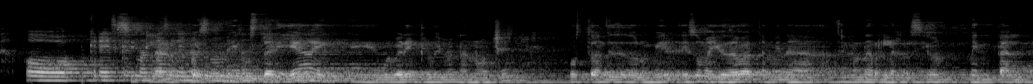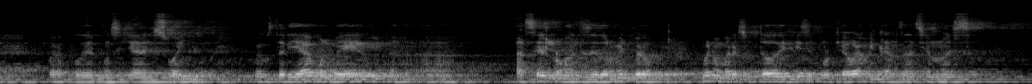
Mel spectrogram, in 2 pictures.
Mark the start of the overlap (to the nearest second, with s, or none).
1 s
